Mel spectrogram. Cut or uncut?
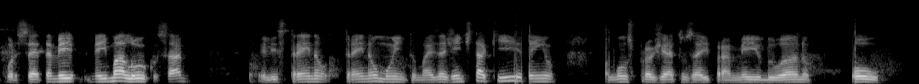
uncut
